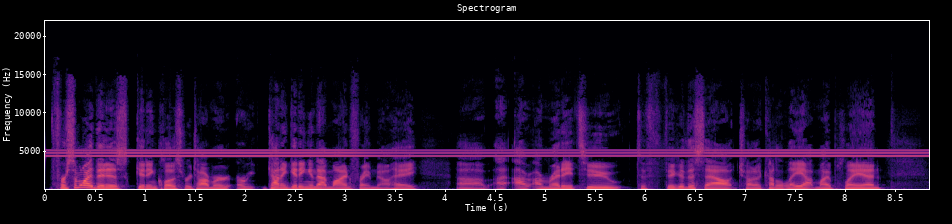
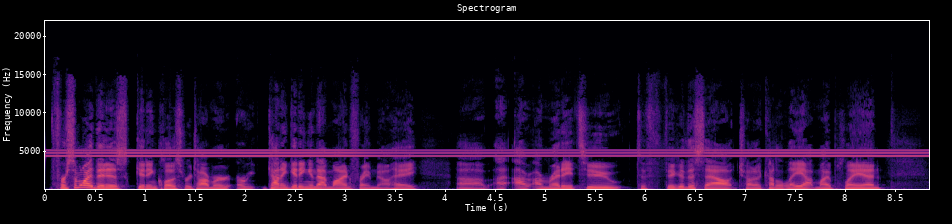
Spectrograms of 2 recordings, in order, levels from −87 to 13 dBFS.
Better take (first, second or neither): neither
